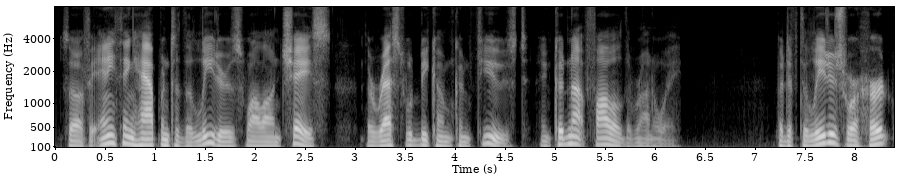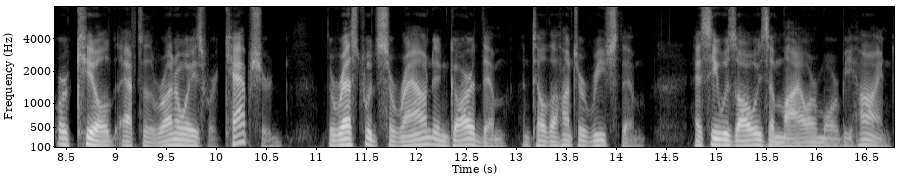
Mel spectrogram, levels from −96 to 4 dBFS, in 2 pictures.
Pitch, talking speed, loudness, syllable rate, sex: 105 Hz, 195 wpm, -21 LUFS, 6.0 syllables/s, male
